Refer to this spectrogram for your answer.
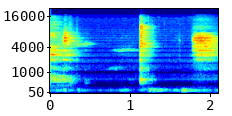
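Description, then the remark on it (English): A quiz countdown clock ticks with 20 seconds on the clock, one sharp click standing out above a steady low hum, and softer ticking sounds around it. “20 seconds is on the clock.”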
